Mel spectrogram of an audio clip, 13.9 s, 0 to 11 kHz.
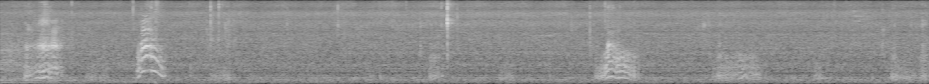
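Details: Hungry female kitten, protective of her food and noisy while eating, gives loud harmonic meows at about 1, 2.3 and 9 seconds with softer calls between, over steady low background rumble.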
